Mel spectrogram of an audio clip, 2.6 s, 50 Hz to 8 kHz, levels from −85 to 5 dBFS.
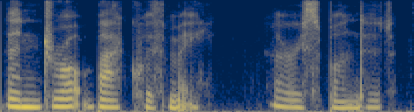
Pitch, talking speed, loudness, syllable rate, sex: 185 Hz, 160 wpm, -17 LUFS, 4.4 syllables/s, female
